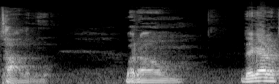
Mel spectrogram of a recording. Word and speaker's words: Ptolemy: say pathology is just a thing but it's pronounced Ptolemy but um they got a to war and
